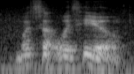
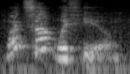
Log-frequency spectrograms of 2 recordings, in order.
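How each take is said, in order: First: It is said in a flat, neutral tone. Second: It is said with a slightly annoyed attitude. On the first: The speaker calls it wrong. "we don't say" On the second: The speaker calls it right. "we do tend to have a little attitude"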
